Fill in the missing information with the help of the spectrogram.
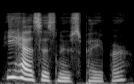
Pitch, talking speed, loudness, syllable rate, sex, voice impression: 205 Hz, 180 wpm, -19 LUFS, 4.8 syllables/s, female, slightly masculine, slightly feminine, very gender-neutral, slightly adult-like, slightly middle-aged, slightly thick, tensed, slightly powerful, bright, slightly soft, very clear, fluent, slightly nasal, slightly cool, very intellectual, very refreshing, sincere, slightly calm, slightly friendly, very unique, very wild, sweet, lively, kind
